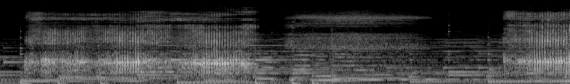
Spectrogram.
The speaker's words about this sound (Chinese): 而是一只小小的尖嘴鼠。它穿着粉红色的芭蕾舞裙，从小脑壳里发出一声又一声。震耳欲聋的呼噜声，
